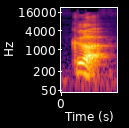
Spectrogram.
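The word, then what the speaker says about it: 个: you to this classifier it's pronounced good first if you don't know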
